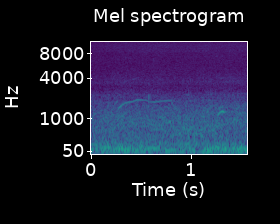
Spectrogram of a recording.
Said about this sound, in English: Waves are starting to pick up.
